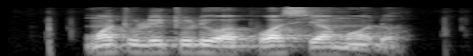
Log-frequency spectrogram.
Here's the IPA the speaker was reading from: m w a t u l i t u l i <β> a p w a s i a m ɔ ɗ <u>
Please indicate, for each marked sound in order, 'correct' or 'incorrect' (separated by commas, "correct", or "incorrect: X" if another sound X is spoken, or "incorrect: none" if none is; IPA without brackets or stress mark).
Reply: incorrect: w, incorrect: ɔ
